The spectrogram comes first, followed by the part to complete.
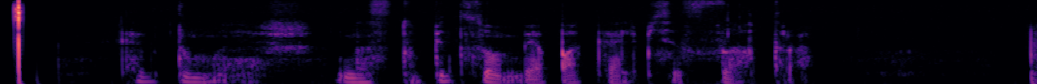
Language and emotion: Russian, neutral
